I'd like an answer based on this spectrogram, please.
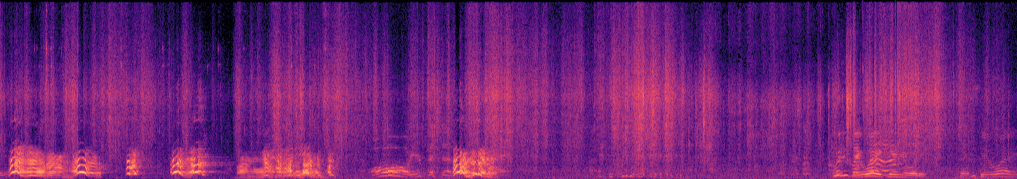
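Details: Skywalker and Woody, two dogs play-wrestling in autumn leaves outside in southwest Michigan on a warm day; short harsh growling bursts cluster early, then fade, while a woman speaks over them throughout.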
